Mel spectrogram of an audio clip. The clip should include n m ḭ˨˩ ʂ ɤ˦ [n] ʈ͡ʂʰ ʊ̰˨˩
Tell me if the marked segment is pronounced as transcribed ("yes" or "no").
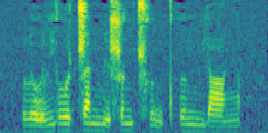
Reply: no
